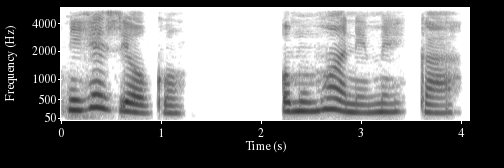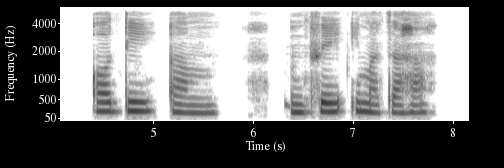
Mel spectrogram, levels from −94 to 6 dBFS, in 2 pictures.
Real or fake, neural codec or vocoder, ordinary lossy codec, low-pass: real; none; none; 5.4 kHz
